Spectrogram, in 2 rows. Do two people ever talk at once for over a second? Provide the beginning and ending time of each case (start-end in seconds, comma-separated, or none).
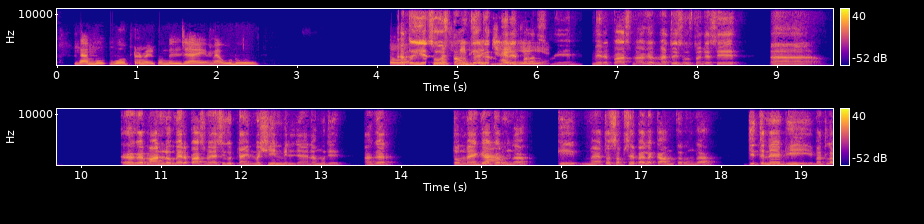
4.8-6.2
